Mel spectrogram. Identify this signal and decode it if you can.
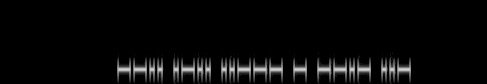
Morse code, heard as a keyed tone, about 32 wpm, 700 Hz. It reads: ZL2TQU
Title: DXCC-100 Call Signs - 6 Characters - Repeated 2x - 30wpm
